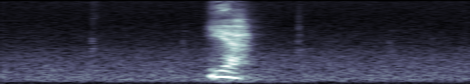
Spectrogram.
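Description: A teenage girl answers briefly and quietly.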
